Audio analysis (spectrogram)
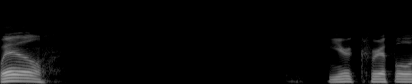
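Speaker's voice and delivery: put-on classic Hollywood cowboy star voice. Quoting a film's ending line, doing a John Wayne impression.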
